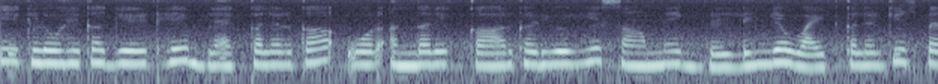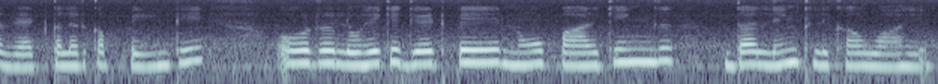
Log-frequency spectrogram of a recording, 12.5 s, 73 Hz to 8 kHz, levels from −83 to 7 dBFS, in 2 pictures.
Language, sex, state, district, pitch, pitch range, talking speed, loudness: Hindi, female, Jharkhand, Jamtara, 225 Hz, 210-240 Hz, 200 wpm, -15 LUFS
